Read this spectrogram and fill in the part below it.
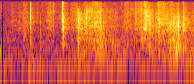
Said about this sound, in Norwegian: Arbeidsminister Anniken Huitfeldt rydder kontoret sitt. Papiret sorteres og havner i esker eller i søpla, for snart rykker en ny minister fra de borgerlige inn og tar over hennes kontor.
